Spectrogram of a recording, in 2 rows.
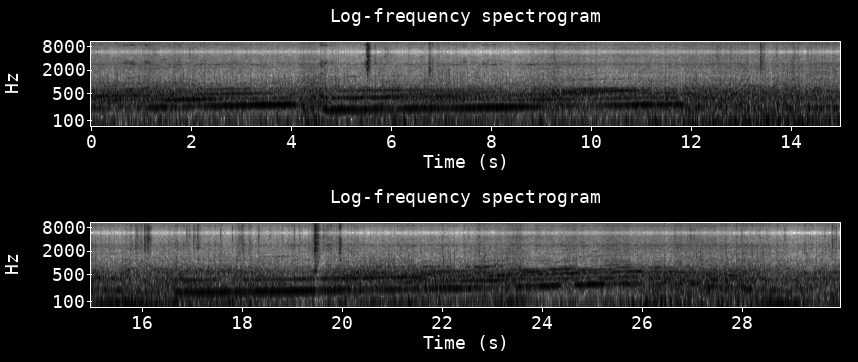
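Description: BMW E36 M3's straight-six engine, heard from inside the car's cabin, pulling hard under load. Its note climbs slowly through each gear and drops sharply at gear changes, about four seconds in and again around twelve and sixteen seconds. Near the end the note falls away in several steps as the car slows.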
